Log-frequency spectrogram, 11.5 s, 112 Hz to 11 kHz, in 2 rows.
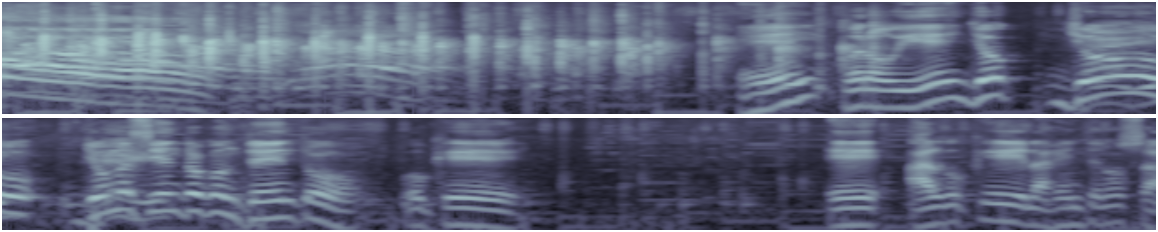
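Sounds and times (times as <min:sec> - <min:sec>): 
loud voices or sung tones swooping up and down: 0:00.0 - 0:02.2
group of musicians clapping: 0:00.0 - 0:04.6
speech: 0:03.7 - 0:08.5, 0:09.9 - 0:11.5.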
